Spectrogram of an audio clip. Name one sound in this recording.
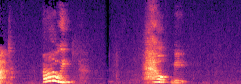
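A young woman exclaims loudly and excitedly, close by.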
